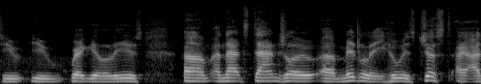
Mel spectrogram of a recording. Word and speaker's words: D'Angelo: of the cast you regularly use, and that's D'Angelo Midili, who is just, I don't know if that's how you pronounce his name, D'Angelo, is it? D'Angelo Midili? Yeah, it's D'Angelo.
